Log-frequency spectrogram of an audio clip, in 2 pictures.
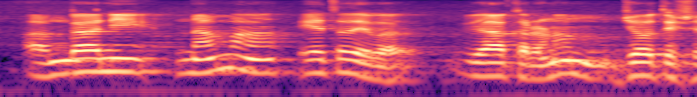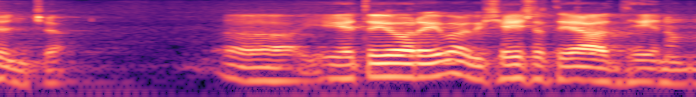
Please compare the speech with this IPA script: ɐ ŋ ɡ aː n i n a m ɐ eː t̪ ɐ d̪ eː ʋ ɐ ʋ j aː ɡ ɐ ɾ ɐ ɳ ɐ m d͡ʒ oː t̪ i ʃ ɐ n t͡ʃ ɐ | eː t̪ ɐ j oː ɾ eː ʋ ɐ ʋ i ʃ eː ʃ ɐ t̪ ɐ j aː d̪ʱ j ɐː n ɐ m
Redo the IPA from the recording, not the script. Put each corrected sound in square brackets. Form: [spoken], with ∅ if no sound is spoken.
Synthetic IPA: ɐ ŋ ɡ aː n i n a m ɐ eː t̪ ɐ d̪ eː ʋ ɐ ʋ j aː [k] ɐ ɾ ɐ ɳ ɐ m d͡ʒ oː t̪ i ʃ ɐ [ɲ] t͡ʃ ɐ | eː t̪ ɐ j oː ɾ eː ʋ ɐ ʋ i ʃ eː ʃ ɐ t̪ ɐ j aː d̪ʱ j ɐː n ɐ m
